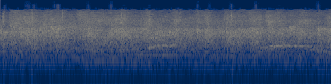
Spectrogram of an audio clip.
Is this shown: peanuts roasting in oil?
no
